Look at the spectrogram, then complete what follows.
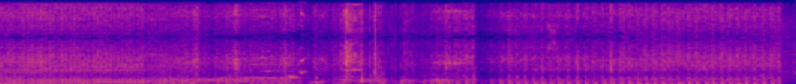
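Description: Dirt bike engine running loud and steady, broken about two seconds in by a clatter of knocks as the bike crashes into a car. About three seconds in the engine settles into a steady, evenly pulsing run.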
